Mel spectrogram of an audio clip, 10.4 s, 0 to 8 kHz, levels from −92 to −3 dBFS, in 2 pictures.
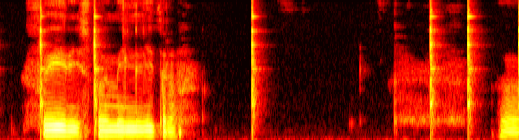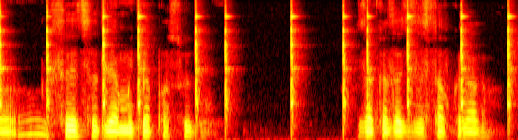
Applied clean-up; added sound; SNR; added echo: none; Hammer; 7 dB; none.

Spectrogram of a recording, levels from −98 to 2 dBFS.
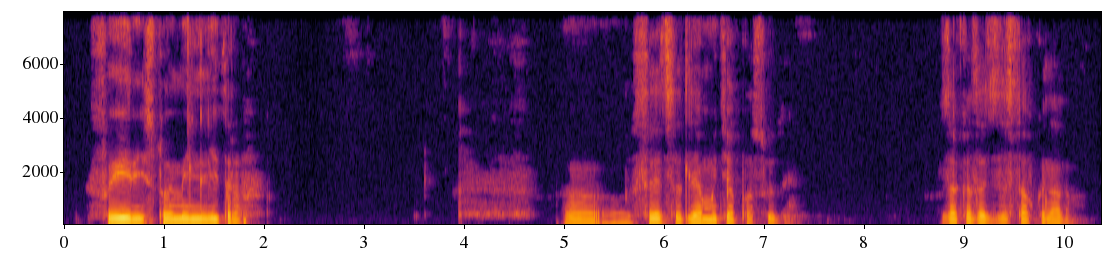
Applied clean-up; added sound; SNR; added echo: none; none; none; none.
